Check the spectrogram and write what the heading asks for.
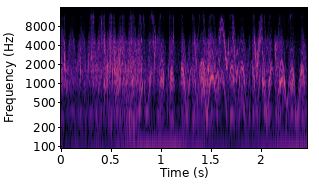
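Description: Heavily distorted, scratchy, music-like logo-edit audio played back in the editor, chopping in a very fast stutter of many short pulses a second.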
